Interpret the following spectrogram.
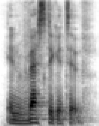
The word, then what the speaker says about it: investigative: First, words ending in ative. For these words, we stress the same syllable as the root word.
